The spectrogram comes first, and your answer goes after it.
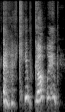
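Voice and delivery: usual speaking voice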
